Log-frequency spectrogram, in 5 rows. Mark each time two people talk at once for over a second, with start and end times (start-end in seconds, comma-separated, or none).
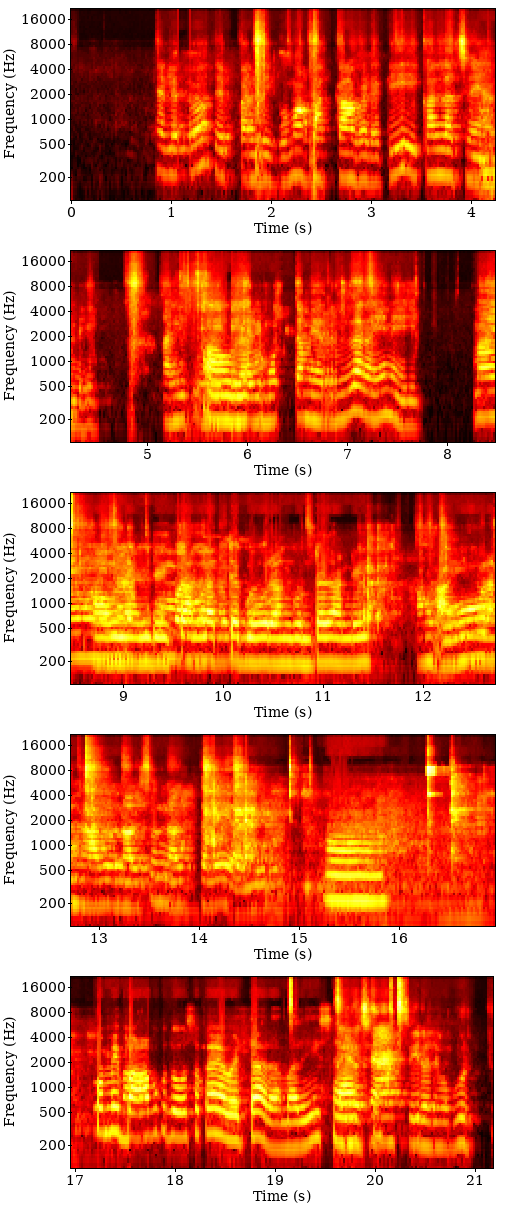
8.8-10.1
